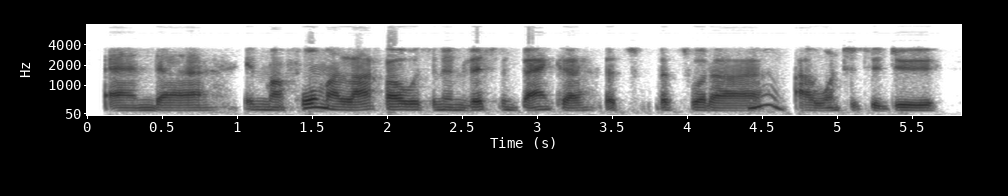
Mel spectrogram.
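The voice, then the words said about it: South African accent. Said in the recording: “this funny, weird accent ... I'm originally from South Africa.”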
